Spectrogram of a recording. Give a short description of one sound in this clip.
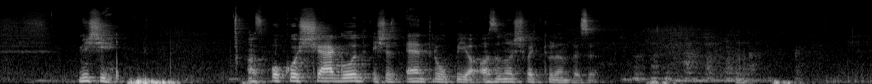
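An elderly man speaks calmly and slowly, close by.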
